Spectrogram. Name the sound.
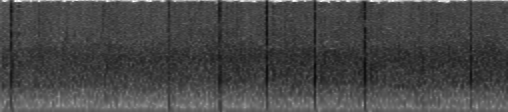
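audience applause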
